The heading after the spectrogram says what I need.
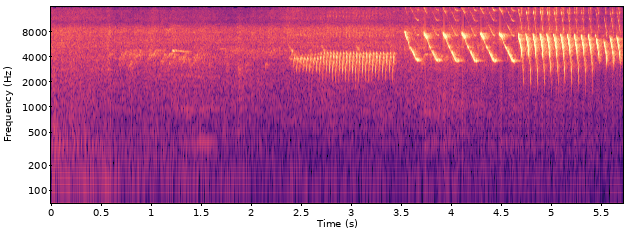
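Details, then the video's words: Russian canary in flute-style song, fairly quiet at first: a soft buzzy note, then a sustained buzzing trill, followed by louder rapid high repeated notes and a fast pulsing rattle, with low background noise throughout. "Russian Canary Flute Singing"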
